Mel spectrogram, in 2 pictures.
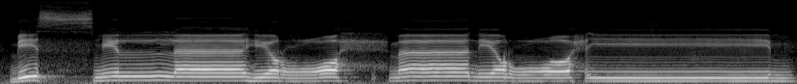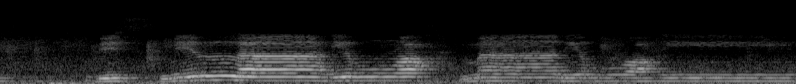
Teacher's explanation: Bismi dari sin ke huruf mi-nya tidak ada jeda. Jangan bismillah, jangan jeda dulu langsung.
